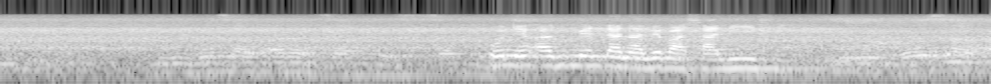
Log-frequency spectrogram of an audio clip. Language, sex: Southern Sotho, male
